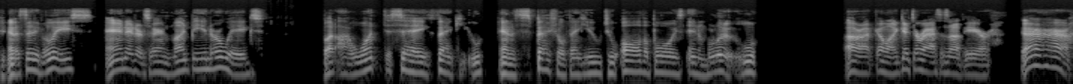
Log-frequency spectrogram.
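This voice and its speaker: Someone uses a put-on character voice at a fairly slow pace with ordinary pitch variation. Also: man, medium pitch for a man. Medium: solo performance.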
